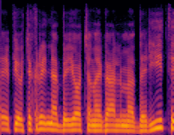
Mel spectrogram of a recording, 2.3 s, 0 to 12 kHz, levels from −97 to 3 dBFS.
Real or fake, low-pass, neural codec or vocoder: real; 10.8 kHz; none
